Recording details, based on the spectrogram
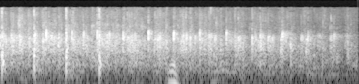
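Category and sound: crowd, round of applause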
